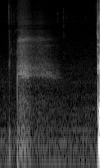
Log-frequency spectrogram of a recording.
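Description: A single short, quiet breath out near a microphone about a third of a second in; otherwise near silence.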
